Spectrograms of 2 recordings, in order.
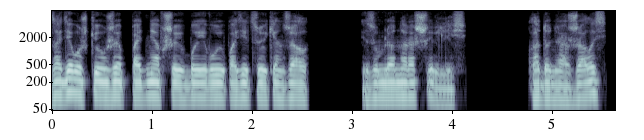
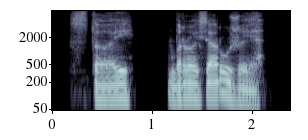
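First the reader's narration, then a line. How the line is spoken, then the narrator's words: Quiet, through barely parted lips. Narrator (Russian): почти не разжимая губ, я тихо произнес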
